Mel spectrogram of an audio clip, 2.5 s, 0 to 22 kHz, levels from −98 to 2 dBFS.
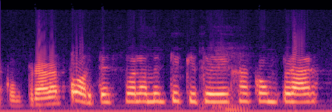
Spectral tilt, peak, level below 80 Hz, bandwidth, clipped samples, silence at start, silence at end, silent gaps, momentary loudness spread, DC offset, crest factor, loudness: -6.5 dB/octave; 0 dBFS; -46 dBFS; 6.8 kHz; under 0.1%; 0.05 s; 0.1 s; none; 4 LU; 0.8%; 14 dB; -15 LUFS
